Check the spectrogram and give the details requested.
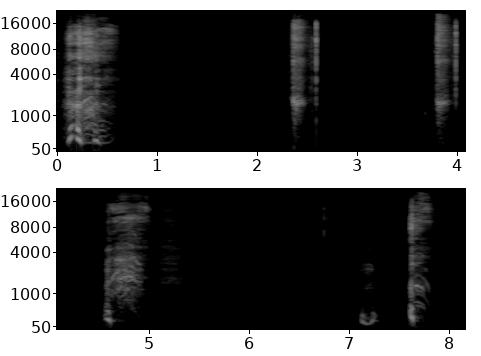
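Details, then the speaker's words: Several harsh adult coughs from an elderly grandfather character whose asthma has worsened, acted scene in a Bengali short film, quiet pauses between coughs; simulated cough. "আর কি গো দাদু, এত কাশছো কেন? ওই ওই অ্যাস্থমার টানটা খুব বেড়েছে, বুঝলি?"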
